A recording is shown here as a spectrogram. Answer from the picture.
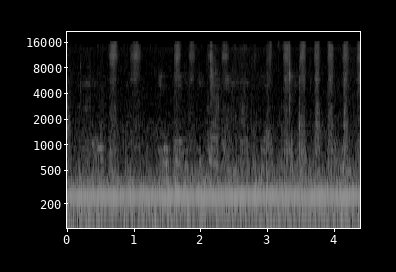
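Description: Makeup sponge dabbing liquid foundation onto the face: faint soft pats, a few a second, over a steady low hum.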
